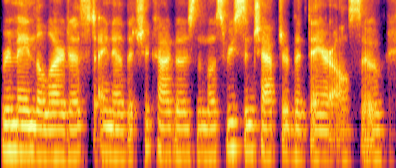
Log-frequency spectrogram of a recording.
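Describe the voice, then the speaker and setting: Low-voiced woman telling her career story. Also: little pitch movement, fast. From Massachusetts, USA. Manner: chatty, lots of ums, upbeat. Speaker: executive director of a nonprofit, interview guest. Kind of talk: interview storytelling.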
